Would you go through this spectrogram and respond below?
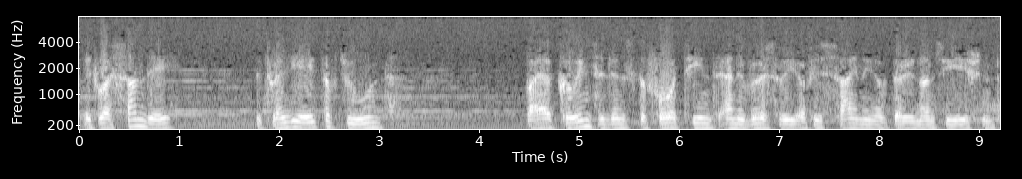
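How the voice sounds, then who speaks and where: A man's voice: medium pitch, gravelly, close to an everyday voice. An actor playing an outspoken, agitated royal physician who tells his story with urgency and emphasis in a 1970s radio drama. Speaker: doctor character who also narrates. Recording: tinny narrowband old radio recording, music behind.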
